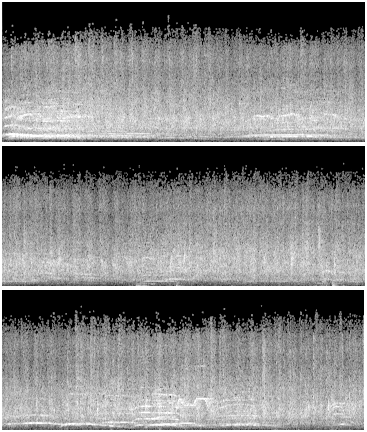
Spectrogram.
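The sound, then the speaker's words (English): Audience applause welcomes four guests onto a show, a sustained wash of clapping lasting around twenty seconds, rising and falling slightly in strength, with voices talking over it throughout. “Let's give a big warm welcome to Jesse Pasternack, Ellie and Kalan, Doogie Horner, and Dan Fogler.”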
